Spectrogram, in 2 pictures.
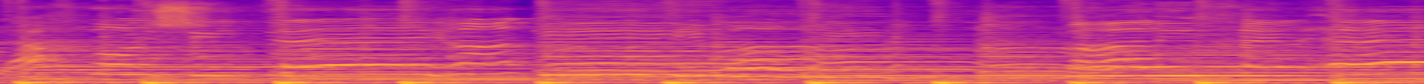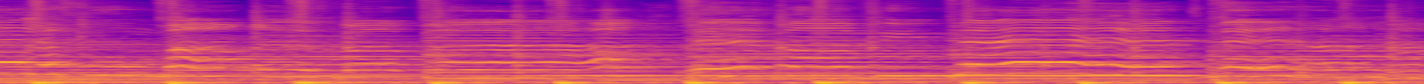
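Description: A woman singing a melody into a microphone over keyboard accompaniment, with a steady low beat and light percussion clicks.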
